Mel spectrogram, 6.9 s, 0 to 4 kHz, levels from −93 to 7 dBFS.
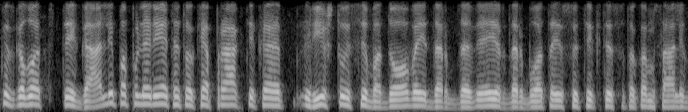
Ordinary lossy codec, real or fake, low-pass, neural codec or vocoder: Opus, 16 kbps; fake; 3.6 kHz; vocoder, 44.1 kHz, 80 mel bands, Vocos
